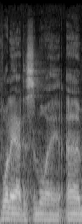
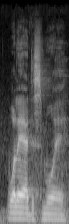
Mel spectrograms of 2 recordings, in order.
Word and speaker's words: Wole Adesemoye: How do you pronounce it? So it's Wole Adesemoye. Full name's Wole Adesemoye.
